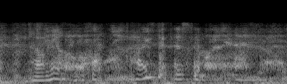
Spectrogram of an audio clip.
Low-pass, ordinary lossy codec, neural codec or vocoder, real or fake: 7.2 kHz; none; codec, 16 kHz, 1 kbps, FunCodec, trained on Chinese and English, 50 frames a second; fake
